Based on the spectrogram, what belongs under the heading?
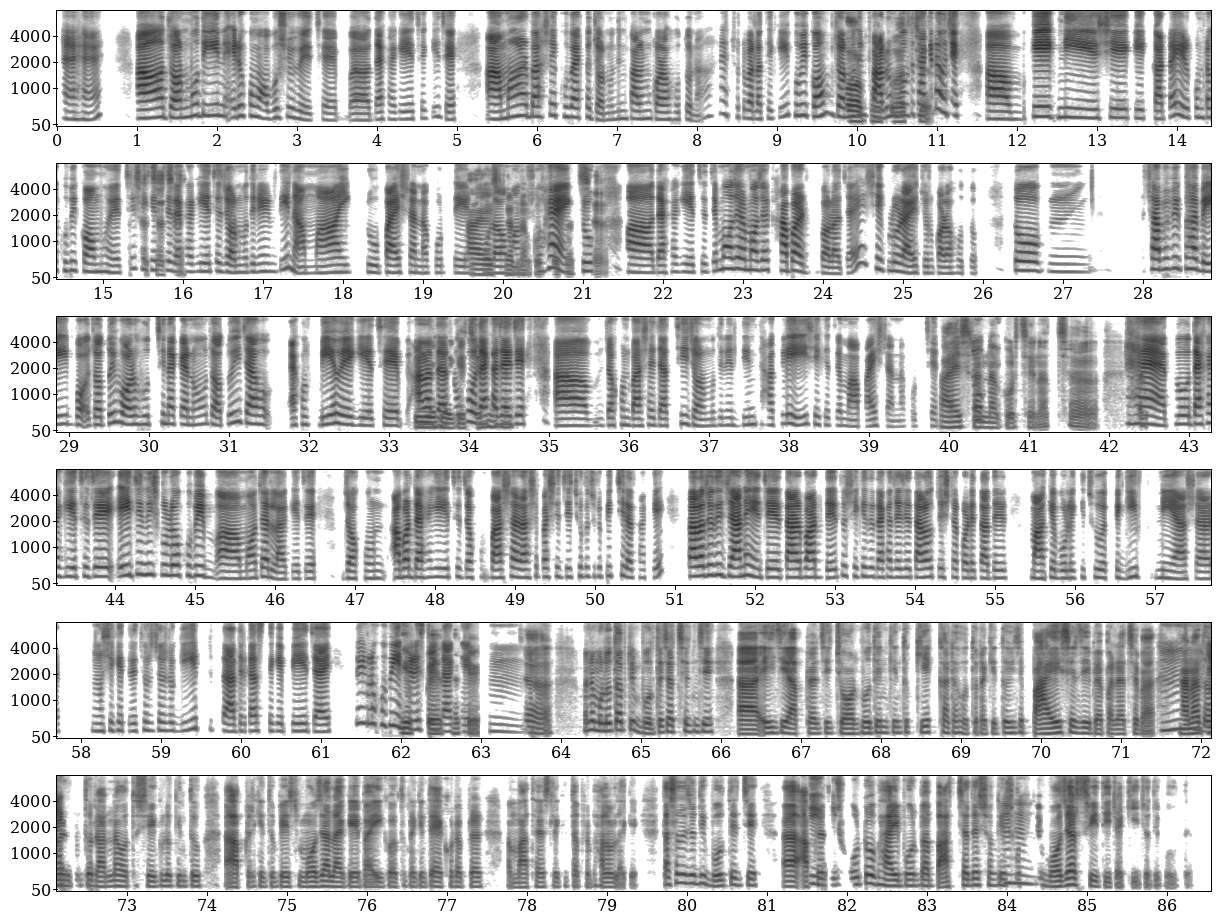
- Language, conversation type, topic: Bengali, podcast, তোমার পরিবারে সবচেয়ে মজার আর হাসির মুহূর্তগুলো কেমন ছিল?
- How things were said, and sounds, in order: unintelligible speech; tapping; horn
